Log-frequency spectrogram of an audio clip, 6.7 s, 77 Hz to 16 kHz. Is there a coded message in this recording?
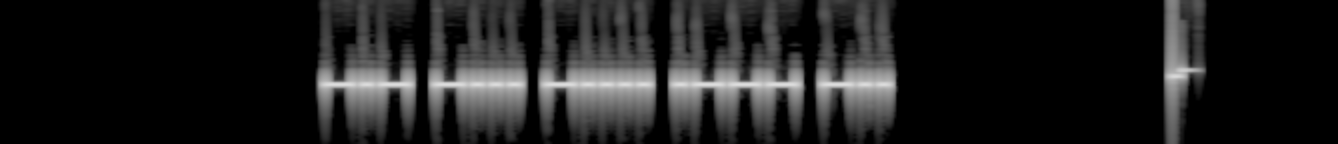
Yes: Morse code from 1.6 to 4.4 s, heard as a keyed tone, about 26 wpm, 700 Hz. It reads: KB6JD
